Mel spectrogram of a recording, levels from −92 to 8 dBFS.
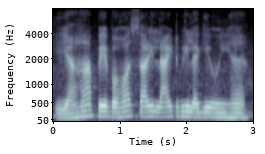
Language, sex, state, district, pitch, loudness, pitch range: Hindi, male, Arunachal Pradesh, Lower Dibang Valley, 130 Hz, -14 LUFS, 120-135 Hz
